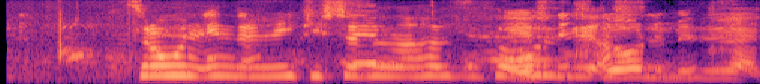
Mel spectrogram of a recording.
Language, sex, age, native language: Icelandic, male, 18-19, Icelandic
